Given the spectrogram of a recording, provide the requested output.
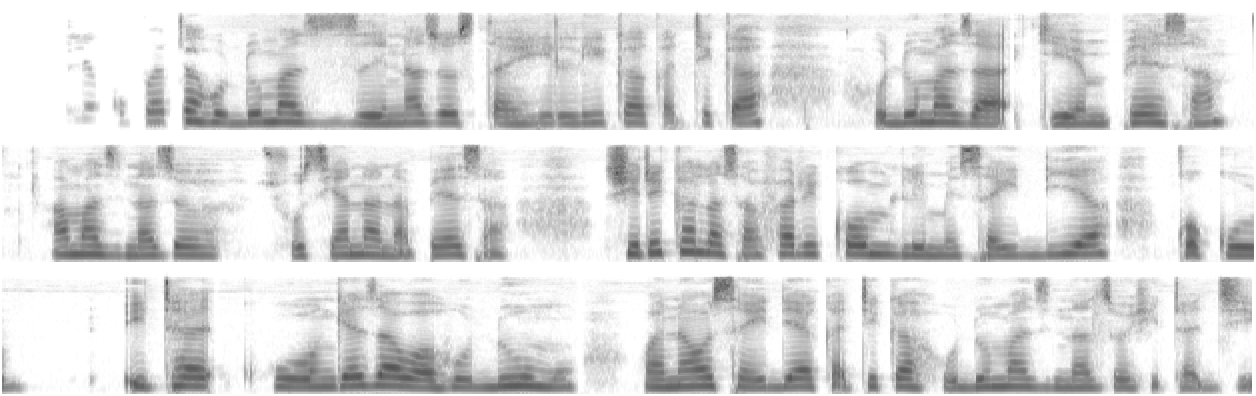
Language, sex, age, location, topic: Swahili, female, 18-24, Kisumu, finance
